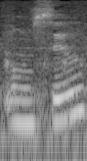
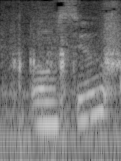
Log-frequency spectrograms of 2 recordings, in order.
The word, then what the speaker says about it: Oumsou: Sabai Tip Umsu. Would you like me to spell it? – Please. – S-A-B-A-Y-T-H-I-P. Umsu. O-U-M-S-O-U.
